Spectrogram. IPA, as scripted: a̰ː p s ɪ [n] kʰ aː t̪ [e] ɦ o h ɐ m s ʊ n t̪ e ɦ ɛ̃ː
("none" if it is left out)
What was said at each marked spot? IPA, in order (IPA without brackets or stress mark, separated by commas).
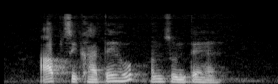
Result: none, e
